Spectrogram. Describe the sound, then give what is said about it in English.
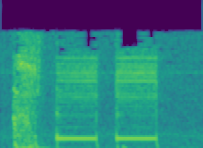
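A click on a telephone line, then the ringing of an outgoing call to a made-up number: two short, steady ring bursts in quick succession, thin and narrow as if heard through the handset, with no voices. “Oh, got a ring with another made-up number.”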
